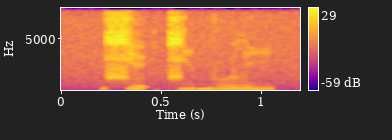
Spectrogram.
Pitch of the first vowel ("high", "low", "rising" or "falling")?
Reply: low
